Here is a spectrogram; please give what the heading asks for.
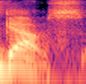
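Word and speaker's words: Gauss: Pronounce. Say, it is Gaus.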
